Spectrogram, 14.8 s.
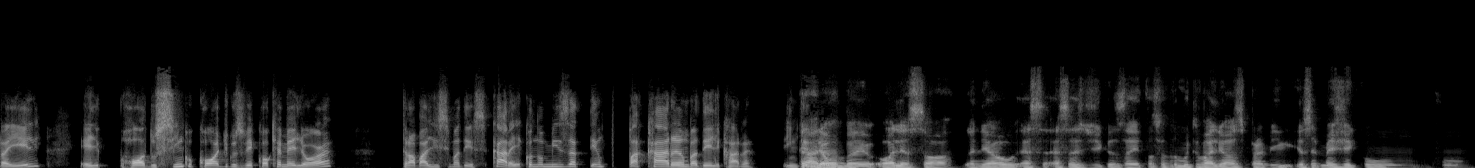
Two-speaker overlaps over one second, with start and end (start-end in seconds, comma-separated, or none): none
